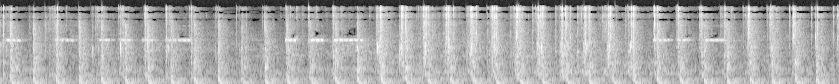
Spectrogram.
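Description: Baseball cheering section's drums beating a steady, driving rhythm of about three to four strokes a second for the Dragons' chance cheer, with short runs of high steady notes over it.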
